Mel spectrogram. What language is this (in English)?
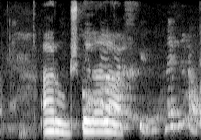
Icelandic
